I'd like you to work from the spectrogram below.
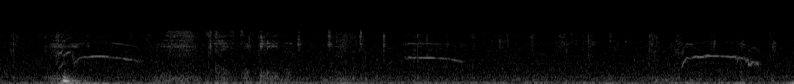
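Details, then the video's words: Two-week-old kitten learning to walk: three thin, high mewing calls, each a short arching whistle-like cry, spaced several seconds apart over a low background hum. "2 wochen altes katzenbaby lernt laufen"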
